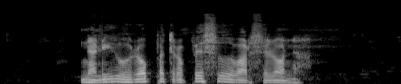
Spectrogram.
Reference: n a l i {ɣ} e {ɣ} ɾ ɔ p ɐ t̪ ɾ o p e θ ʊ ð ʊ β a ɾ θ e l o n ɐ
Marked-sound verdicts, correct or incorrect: correct, incorrect: w

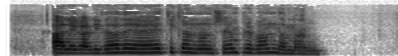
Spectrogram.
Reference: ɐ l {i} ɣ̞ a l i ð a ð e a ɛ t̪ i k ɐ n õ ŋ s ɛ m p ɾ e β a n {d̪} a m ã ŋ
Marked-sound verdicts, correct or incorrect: incorrect: e, correct

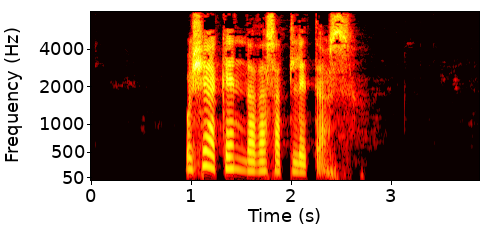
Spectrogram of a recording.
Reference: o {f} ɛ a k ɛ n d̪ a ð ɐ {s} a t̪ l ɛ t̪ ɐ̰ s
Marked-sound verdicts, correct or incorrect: incorrect: ʃ, correct

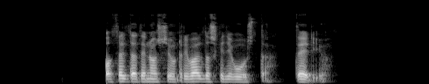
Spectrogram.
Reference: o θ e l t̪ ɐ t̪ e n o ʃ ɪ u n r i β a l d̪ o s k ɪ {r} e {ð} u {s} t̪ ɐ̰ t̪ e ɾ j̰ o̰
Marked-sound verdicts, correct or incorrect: incorrect: ʎ, incorrect: ɣ, correct

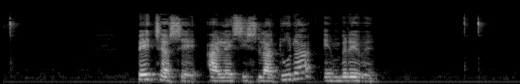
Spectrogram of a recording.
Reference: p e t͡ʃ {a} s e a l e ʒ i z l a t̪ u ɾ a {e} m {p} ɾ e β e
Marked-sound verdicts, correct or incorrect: correct, correct, incorrect: b

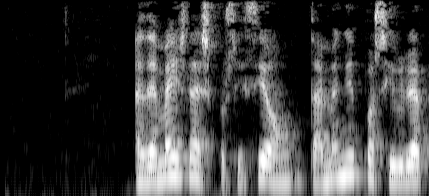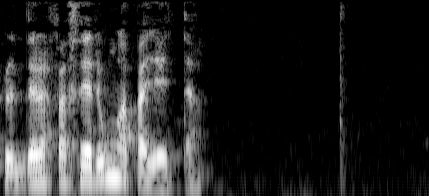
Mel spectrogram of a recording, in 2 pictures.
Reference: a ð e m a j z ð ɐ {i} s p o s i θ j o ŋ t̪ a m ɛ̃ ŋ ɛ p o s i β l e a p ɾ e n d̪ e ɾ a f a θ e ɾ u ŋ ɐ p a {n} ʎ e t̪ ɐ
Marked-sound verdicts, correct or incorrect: incorrect: e, incorrect: none

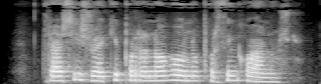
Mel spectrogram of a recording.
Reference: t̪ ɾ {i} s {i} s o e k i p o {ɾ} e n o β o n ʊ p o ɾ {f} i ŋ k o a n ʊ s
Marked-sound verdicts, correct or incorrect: incorrect: a, correct, incorrect: r, incorrect: θ

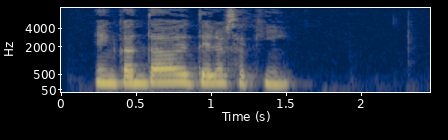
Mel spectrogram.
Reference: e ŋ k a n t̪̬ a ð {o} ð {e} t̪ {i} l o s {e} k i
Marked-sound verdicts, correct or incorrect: correct, correct, incorrect: e, incorrect: a

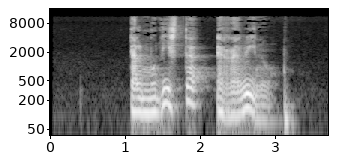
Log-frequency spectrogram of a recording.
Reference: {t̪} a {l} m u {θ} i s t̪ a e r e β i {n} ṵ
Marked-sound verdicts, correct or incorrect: correct, correct, incorrect: ð, correct

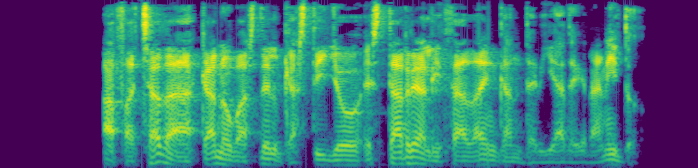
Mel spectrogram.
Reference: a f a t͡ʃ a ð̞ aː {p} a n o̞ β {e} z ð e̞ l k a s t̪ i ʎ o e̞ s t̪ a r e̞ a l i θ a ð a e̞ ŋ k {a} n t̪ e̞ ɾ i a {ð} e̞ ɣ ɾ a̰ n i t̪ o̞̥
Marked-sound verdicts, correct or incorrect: incorrect: k, incorrect: a, correct, correct

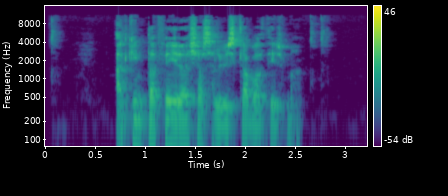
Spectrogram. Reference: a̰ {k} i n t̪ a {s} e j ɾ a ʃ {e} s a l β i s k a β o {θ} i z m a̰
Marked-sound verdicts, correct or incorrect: correct, incorrect: f, incorrect: a, correct

